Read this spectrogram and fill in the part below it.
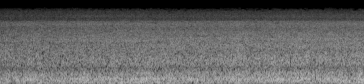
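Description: Rushing water of a mountain stream pours in a continuous, loud, even roar close by, with no pauses or voices over it.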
